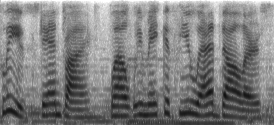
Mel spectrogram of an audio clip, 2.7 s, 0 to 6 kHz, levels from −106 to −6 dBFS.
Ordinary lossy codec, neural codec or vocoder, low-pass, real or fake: Opus, 24 kbps; codec, 44.1 kHz, 7.8 kbps, Pupu-Codec; 5.4 kHz; fake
